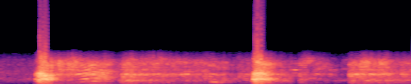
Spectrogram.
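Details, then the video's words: A pet dog gives two sharp, loud barks about two seconds apart, with people talking steadily underneath and between them. "the barking dog"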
